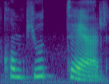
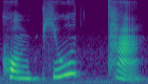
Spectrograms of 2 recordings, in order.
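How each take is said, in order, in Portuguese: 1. O final é falado com um som de 'er' bem claro. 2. O final é falado como um 'ah' aberto. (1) "Nós não falamos computer" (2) "é computer. Tá, então o E R tem som de A"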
